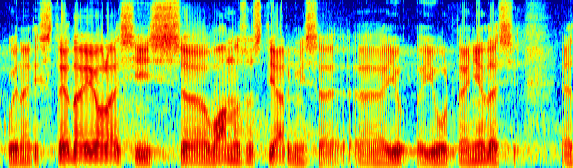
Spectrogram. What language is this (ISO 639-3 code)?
est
